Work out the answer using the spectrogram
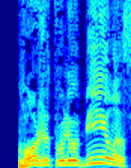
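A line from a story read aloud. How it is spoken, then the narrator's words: Laughing. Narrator (Russian): рассмеялся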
